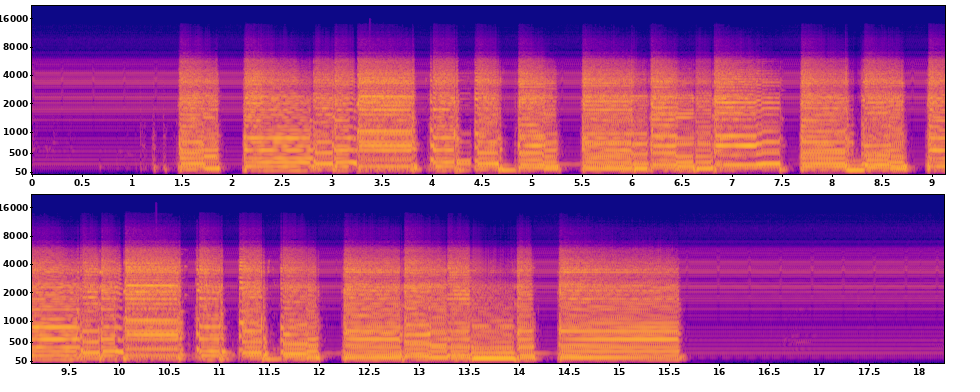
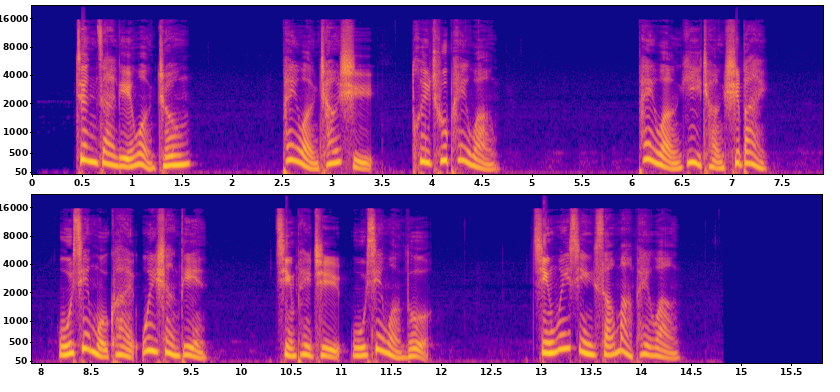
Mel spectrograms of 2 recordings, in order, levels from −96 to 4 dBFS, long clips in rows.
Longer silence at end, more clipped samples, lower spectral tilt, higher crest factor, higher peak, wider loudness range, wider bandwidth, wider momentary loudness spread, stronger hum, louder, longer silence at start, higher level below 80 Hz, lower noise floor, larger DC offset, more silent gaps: first, 2.6 s vs 1.45 s; neither; about the same, -5 dB/octave vs -5 dB/octave; about the same, 14 dB vs 16 dB; about the same, 0 dBFS vs 0 dBFS; about the same, 4 LU vs 3 LU; second, 10 kHz vs 16 kHz; second, 6 LU vs 11 LU; first, 50 Hz at -45 dBFS vs none; about the same, -14 LUFS vs -14 LUFS; first, 1.2 s vs 0.45 s; second, -50 dBFS vs -38 dBFS; second, -41 dBFS vs -61 dBFS; neither; neither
